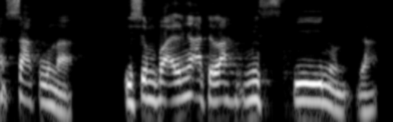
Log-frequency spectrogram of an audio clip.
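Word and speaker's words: سكن: Nah ini ada fi'il madinya sakuna juga, sin kafnon, tapi bacanya sakuna.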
